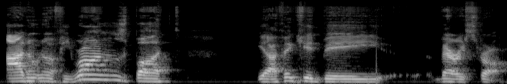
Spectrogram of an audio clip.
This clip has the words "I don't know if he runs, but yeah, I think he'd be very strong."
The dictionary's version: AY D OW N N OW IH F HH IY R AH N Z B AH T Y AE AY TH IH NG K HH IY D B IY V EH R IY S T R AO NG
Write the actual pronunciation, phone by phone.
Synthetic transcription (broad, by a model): AY D OW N N OW IH F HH IY R AH N Z B AH T Y AE AY TH IH NG K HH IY D B IY V EH R IY S T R AO NG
